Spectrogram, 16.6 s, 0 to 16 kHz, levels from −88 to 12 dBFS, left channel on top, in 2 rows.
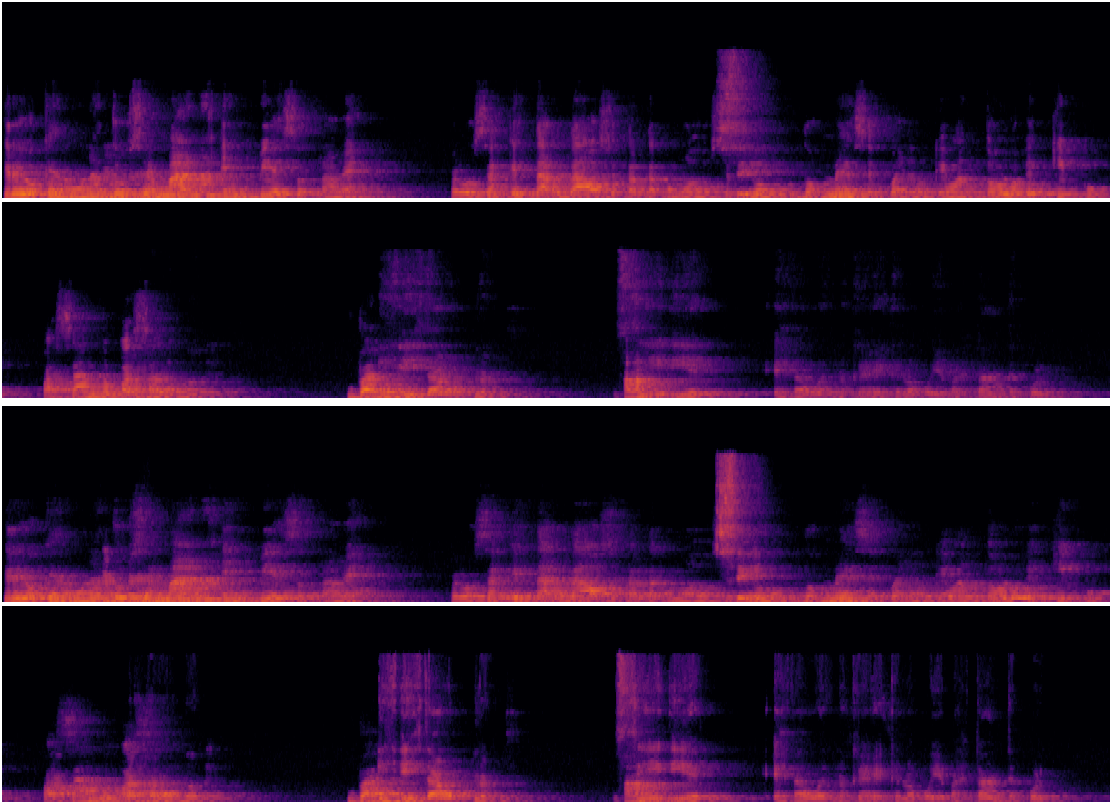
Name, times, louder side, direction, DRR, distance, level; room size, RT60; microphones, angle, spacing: voice 1, 0.0-2.7 3.4-5.7 6.0-8.2 8.6-9.6 10.9-11.4 13.0-13.2, left 2 dB, 60° left, 2 dB, 0.9 m, -29 dB
voice 2, 0.7-1.2 5.3-5.8 8.7-9.9 11.1-12.2 12.9-13.6 14.1-16.1, right 3 dB, 80° right, 6 dB, 0.6 m, -34 dB
5.8 x 4.9 x 3.8 m, 1.2 s
head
